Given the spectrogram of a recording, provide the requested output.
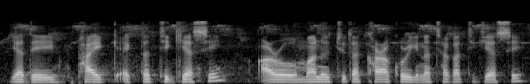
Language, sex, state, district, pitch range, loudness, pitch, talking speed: Nagamese, male, Nagaland, Dimapur, 110-115 Hz, -20 LUFS, 115 Hz, 145 wpm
